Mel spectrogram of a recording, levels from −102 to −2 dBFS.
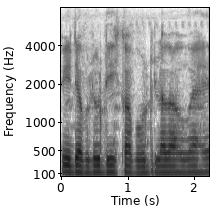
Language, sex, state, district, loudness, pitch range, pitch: Hindi, male, Uttar Pradesh, Lucknow, -17 LUFS, 115-120 Hz, 120 Hz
